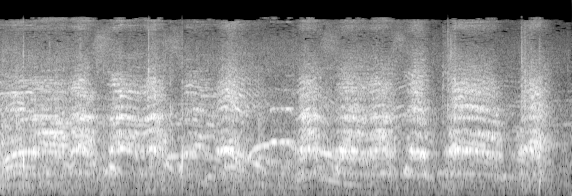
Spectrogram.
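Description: Chorus of Pulap women dancers chanting loudly in unison, short high-pitched shouted phrases repeating about two to three times a second, with a brief pause near the end.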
